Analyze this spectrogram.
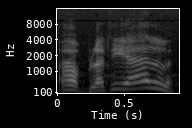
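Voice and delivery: hammy Welsh lilt; Welsh accent. Pretend. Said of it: "It's so bad".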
